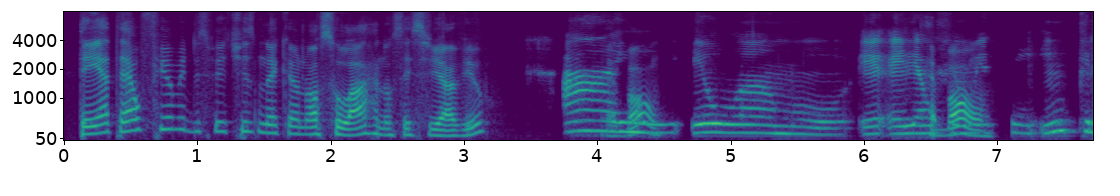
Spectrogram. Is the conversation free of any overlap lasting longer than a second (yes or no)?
yes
